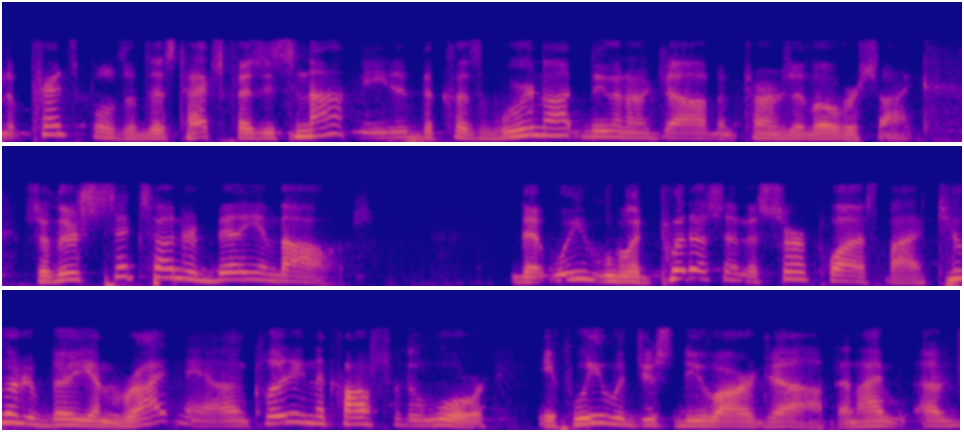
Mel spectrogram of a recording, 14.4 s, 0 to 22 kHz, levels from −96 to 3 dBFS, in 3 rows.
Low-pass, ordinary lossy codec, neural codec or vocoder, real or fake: 7.2 kHz; Opus, 24 kbps; codec, 16 kHz, 1 kbps, X-Codec, HuBERT features, trained on general audio; fake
